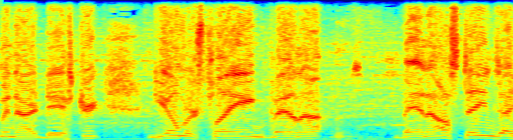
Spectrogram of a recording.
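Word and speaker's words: Van Alstyne: Gilmer's playing Van Alstine, is that how you say it?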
